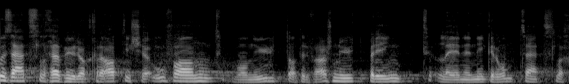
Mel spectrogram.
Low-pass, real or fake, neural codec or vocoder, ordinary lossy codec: 14.4 kHz; fake; vocoder, 44.1 kHz, 128 mel bands, Pupu-Vocoder; none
